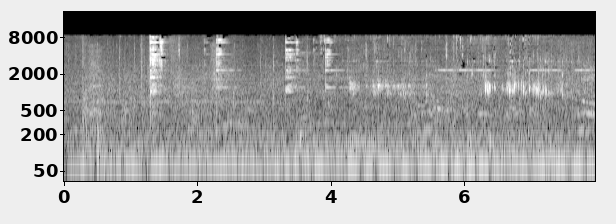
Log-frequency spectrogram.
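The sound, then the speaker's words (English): A few light glassy clinks, then water pours steadily into a glass, its pitch rising as the glass fills. Moderately quiet, with no talking. “she's thirsty and would like a glass of water to drink.”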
